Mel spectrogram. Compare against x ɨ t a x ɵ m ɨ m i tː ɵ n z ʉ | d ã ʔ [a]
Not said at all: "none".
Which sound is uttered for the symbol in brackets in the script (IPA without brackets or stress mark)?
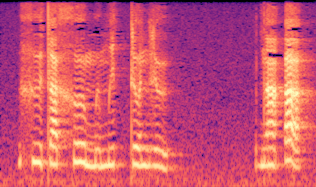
a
